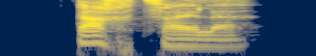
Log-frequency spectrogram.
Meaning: kicker (a smaller line above the headline)
- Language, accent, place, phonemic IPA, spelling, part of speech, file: German, Germany, Berlin, /ˈdaχˌtsaɪ̯lə/, Dachzeile, noun, De-Dachzeile.ogg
